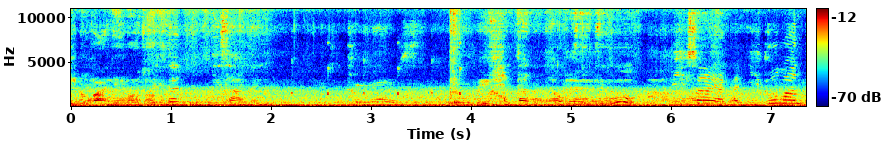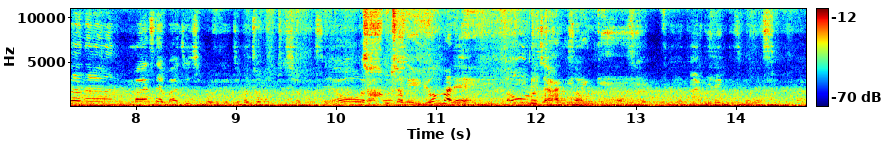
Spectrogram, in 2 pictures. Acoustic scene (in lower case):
car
